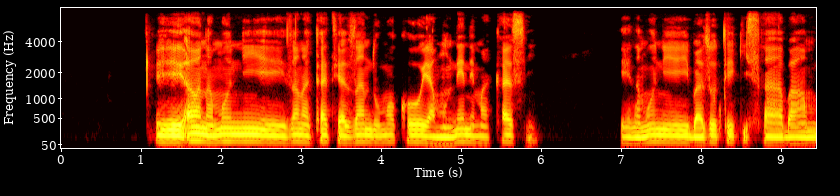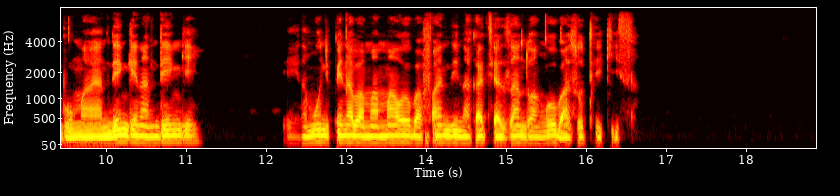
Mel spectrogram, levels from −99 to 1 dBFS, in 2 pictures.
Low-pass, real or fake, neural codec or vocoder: 7.2 kHz; real; none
